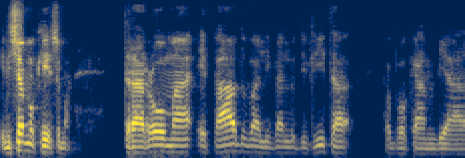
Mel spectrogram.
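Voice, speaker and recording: With a slight Venetian accent, the speaker goes at a fairly quick pace with fairly even intonation, a dry, close sound with no echo and a quiet background. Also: man. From Veneto, Padua. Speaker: actor. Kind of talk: casual interview. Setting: Instagram live video. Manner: halting, many repetitions.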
